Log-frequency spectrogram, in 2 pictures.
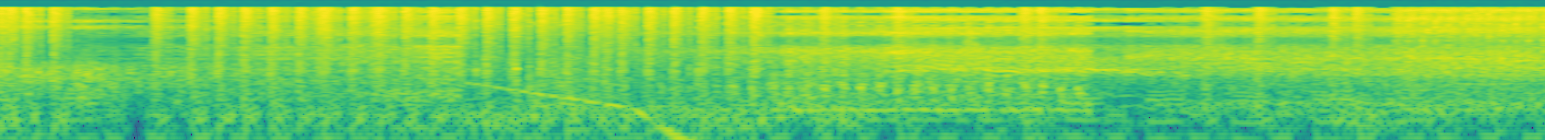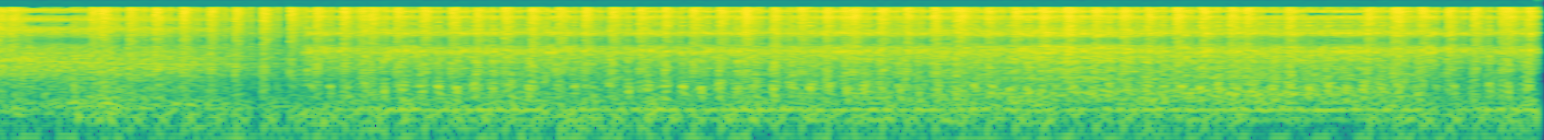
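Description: Rapid gunfire rattles steadily in an arcade game.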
